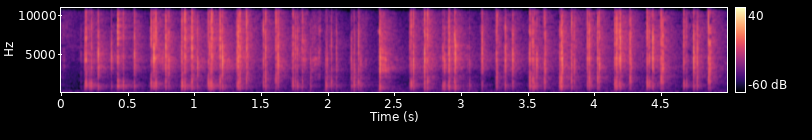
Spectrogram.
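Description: Long nails scratch and tap the embossed front cover of a flat, glossy pink paperboard eyeshadow palette, hand-sized and held up in both hands. About thirty quick, dry, bright clicks and scratchy bursts follow one another with almost no ring, and there is hardly any low end.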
